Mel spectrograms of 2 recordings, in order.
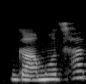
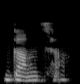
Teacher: যাচ্ছে বা ক্ষীণ হয়ে যাচ্ছে তাই না তো তার ফলে এই মাঝের যে একটা ও স্বরধ্বনি রয়েছে সেটা লুপ্ত হয়ে যাচ্ছে বা লোভ পাচ্ছে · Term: মধ্য স্বরালোপ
